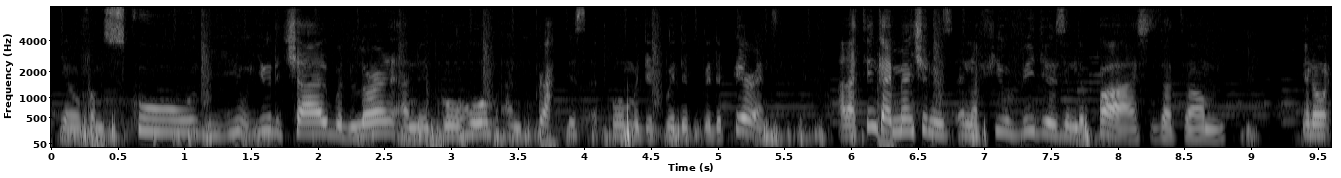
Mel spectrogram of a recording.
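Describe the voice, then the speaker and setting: Man from Guyana, high-ish voice. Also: darkish tone, poor audio. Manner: hesitant, many ums, laughs easily. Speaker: guest. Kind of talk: casual storytelling chat. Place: outdoors on a farm.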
